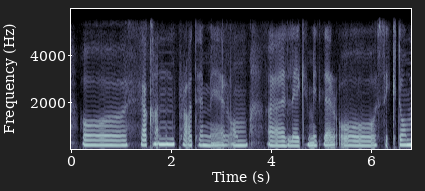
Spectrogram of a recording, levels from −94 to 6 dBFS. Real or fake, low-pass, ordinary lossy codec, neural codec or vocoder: real; 5.4 kHz; none; none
